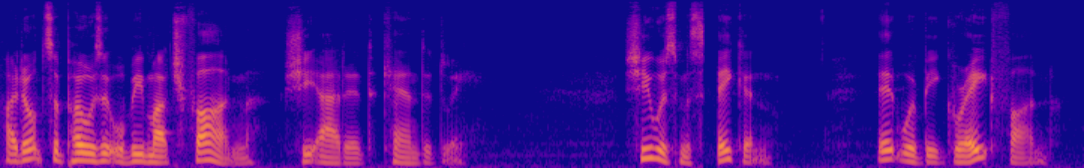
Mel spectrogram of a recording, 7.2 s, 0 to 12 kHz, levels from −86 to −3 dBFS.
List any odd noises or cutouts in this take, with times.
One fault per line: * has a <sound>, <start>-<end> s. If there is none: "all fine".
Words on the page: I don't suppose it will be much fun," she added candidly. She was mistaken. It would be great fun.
* has a dropout, 4.7-4.8 s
